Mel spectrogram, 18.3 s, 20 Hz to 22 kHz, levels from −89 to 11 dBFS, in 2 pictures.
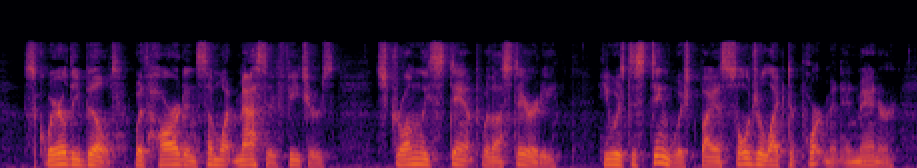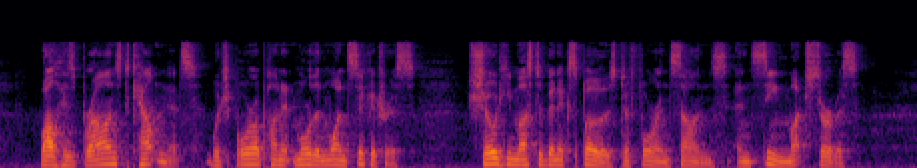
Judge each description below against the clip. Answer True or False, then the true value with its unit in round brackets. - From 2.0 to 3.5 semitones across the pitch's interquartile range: False (4.5 semitones)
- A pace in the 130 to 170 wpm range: True (155 wpm)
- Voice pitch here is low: True (115 Hz)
